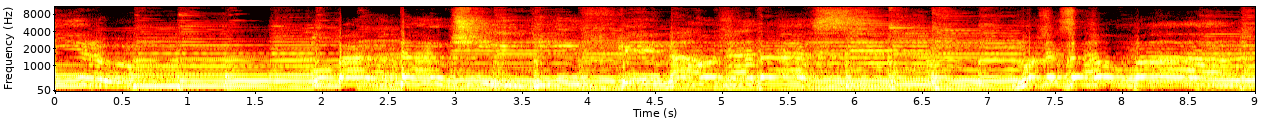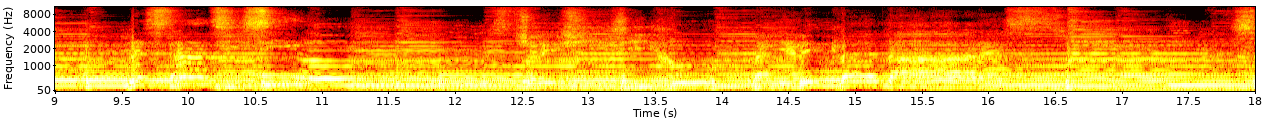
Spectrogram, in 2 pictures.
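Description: Acoustic guitar strummed steadily in a live folk-country song, with a wavering, gliding melody line above the chords.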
